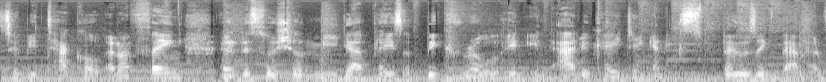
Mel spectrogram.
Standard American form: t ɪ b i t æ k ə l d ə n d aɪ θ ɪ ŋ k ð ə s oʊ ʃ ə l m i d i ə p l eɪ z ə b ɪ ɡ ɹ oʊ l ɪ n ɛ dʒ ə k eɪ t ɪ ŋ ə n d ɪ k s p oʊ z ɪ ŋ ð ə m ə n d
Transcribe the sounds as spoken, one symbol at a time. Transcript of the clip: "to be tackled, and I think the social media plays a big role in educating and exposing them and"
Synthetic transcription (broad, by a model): t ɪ b i t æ k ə l d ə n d aɪ θ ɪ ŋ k ð ə s oʊ ʃ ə l m i d i ə p l eɪ z ə b ɪ ɡ ɹ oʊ l ɪ n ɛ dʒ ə k eɪ t ɪ ŋ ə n ɪ k s p oʊ z ɪ ŋ ð ə m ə n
